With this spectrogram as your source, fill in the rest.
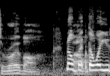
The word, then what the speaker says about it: Royval: No, like, because the pronunciation is different. Like Battle Royale, like in Fortnite. Oh, it's Royval.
